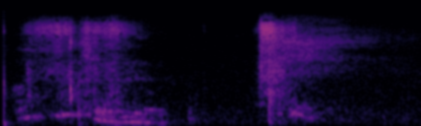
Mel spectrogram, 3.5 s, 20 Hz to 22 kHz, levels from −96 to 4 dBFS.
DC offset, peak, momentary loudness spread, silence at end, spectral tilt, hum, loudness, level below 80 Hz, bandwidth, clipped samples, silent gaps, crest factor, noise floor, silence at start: under 0.1%; -30 dBFS; 21 LU; 0.05 s; -0.5 dB/octave; none; -48 LUFS; -88 dBFS; 15.5 kHz; under 0.1%; none; 24 dB; -78 dBFS; 0 s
